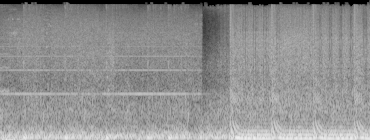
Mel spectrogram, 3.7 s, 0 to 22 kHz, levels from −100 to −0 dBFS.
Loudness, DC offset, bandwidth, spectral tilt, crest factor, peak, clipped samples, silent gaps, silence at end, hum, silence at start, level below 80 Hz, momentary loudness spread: -15 LUFS; under 0.1%; over 20 kHz; -4 dB/octave; 14 dB; 0 dBFS; under 0.1%; none; 0 s; none; 0 s; -18 dBFS; 5 LU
